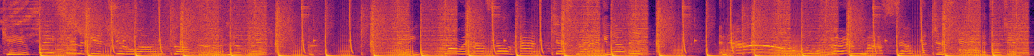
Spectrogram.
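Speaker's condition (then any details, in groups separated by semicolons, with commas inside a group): No condition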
